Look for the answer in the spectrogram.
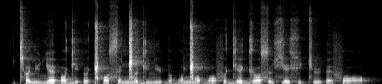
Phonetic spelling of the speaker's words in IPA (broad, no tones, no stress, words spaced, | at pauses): cʰɐlʲʉʎɛʔɔ ɡʲeʔɵǁʰɔ sɛŋ͡ǁəɡʲʉ lʲʉbɐ bɔŋ͡ǁɔbɔfə ɡʲɛ ɡʲɔ sɵçexi cʉʔɛ fɔ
